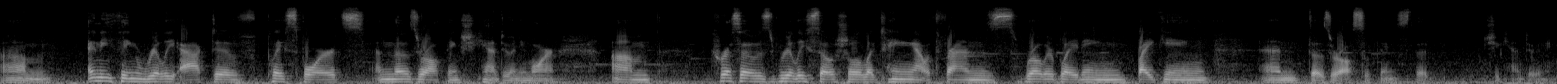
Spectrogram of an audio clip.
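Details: Adult speaker (parent); Typical adult speech.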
